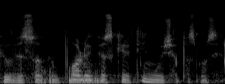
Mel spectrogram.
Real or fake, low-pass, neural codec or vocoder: real; 10.8 kHz; none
